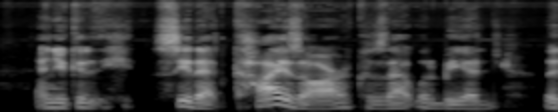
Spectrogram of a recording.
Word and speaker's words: Caesar: And he wouldn't have said Caesar. He would have said Kaiser. So there was no soft C. It would have been more of a hard K.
